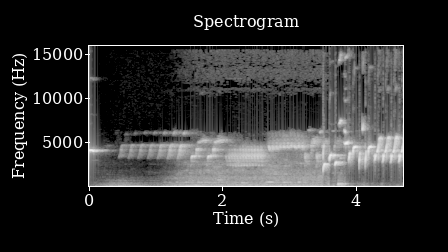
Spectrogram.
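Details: Goldfinch hybrid (mule) singing: soft, high twittering phrases that grow louder after about three seconds into bright, rapid chirps and trills.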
